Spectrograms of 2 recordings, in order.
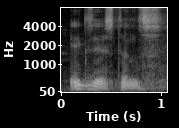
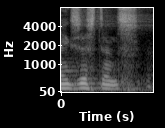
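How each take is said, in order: First: The word is said in a deeper voice. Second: The word is said in an ordinary voice.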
